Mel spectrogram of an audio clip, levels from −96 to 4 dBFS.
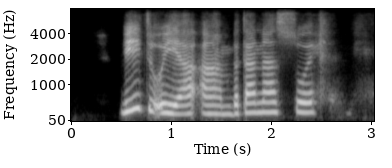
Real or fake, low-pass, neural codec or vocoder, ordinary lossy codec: fake; 7.2 kHz; codec, 16 kHz, 0.7 kbps, FocalCodec; Opus, 24 kbps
